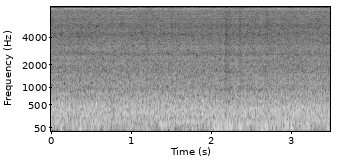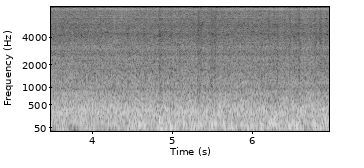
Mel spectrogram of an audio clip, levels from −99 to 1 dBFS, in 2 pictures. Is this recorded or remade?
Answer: recorded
